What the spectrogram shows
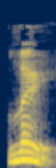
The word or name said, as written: ley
